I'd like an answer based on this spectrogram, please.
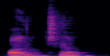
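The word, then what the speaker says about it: पञ्च: ñ muy fuerte, pero si en sánscrito decimos pancha, pancha, pues que es una palabra sánscrita, pues esta N la N que pronunciamos antes de la che, es este sonido nasal que tenemos aquí.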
